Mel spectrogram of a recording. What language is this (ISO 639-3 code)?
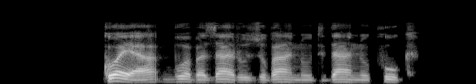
ckb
